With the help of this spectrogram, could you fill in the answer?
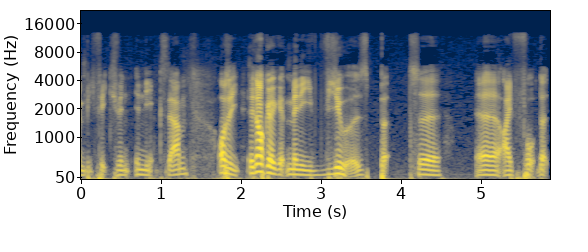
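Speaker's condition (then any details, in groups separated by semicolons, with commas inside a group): No condition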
